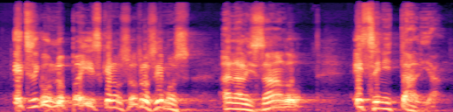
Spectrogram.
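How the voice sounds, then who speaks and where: A man speaks very slowly at a very even loudness over noticeable background noise. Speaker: labour law professor. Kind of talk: lecture.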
